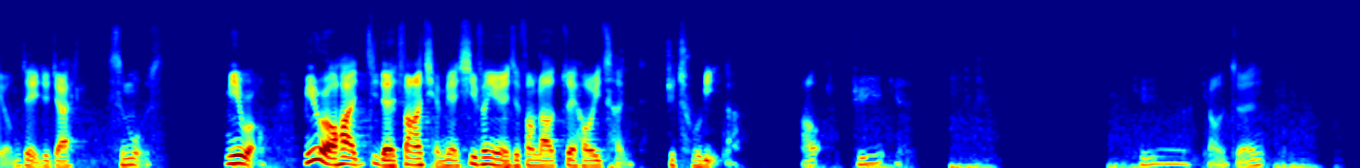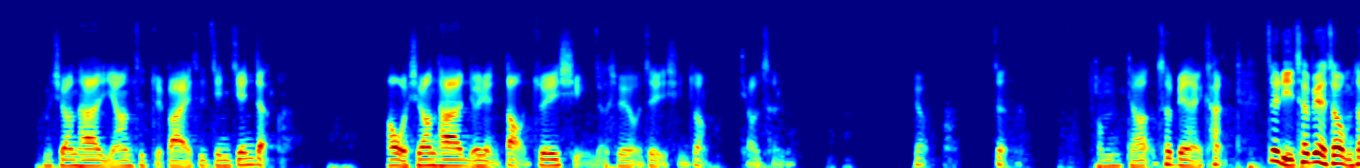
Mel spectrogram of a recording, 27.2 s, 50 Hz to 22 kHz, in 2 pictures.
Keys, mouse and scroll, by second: 0.3-3.3 drag, 3.8 click, 7.4 click, 7.7-8.8 scroll up 1, 8.8 g, 11.0 click, 11.2 g, 12.7 click, 12.8 g, 13.9 click, 14.1 g, 15.5 click, 15.7 g, 16.7 click, 17.0 g, 18.3 click, 18.4 g, 19.5 click, 19.7 g, 20.5 click, 20.8 g, 21.7 click, 22.0 g, 22.8 middle click, 23.3-23.7 scroll down 3, 23.7 middle click, 24.6 KP_3, 25.4-26.3 scroll up 5, 26.3 shift+middle click, 26.7-27.2 scroll up 2.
